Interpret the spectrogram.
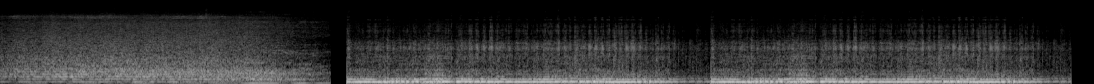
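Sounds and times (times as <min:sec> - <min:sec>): multicopter motors humming: 0:00.0 - 0:10.8.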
